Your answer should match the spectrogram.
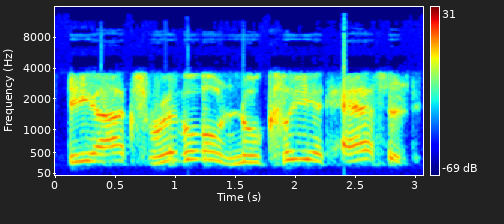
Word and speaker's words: deoxyribonucleic: It's pronounced deoxyribonucleic acid.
